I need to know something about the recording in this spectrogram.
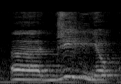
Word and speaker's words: Giglio: the cookies college for the cookies cool is Giglio cooking Giulio is spelled g IG l io is the name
